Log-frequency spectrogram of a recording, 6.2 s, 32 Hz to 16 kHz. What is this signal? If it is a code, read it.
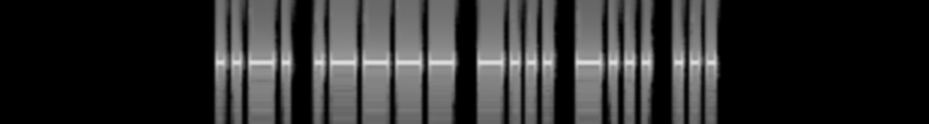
Morse code, heard as a keyed tone, about 22 wpm, 700 Hz. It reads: F1BBS
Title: DXCC-100 Call Signs - 5 Characters - Repeated 3x - 22wpm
